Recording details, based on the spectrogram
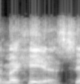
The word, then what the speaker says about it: Mejías: So this is an article you wrote with, I might pronounce this wrong, Ulises Mejías. – Yeah, Mejías. Yeah, he's from Mexico.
